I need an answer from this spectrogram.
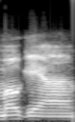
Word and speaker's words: Mogollon: No, Mogollon Rim. Yeah. Cuz the L is kind of silent.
